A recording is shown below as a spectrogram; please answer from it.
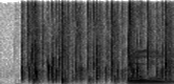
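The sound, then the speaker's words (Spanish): A family claps sparsely and unevenly for about a second and a half at a live stand-up comedy show, the claps fairly loud, before a voice cuts in at the end. “esa es la familia aplaudiendo.”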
